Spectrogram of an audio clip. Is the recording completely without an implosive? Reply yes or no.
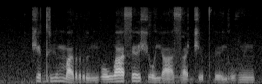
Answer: yes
